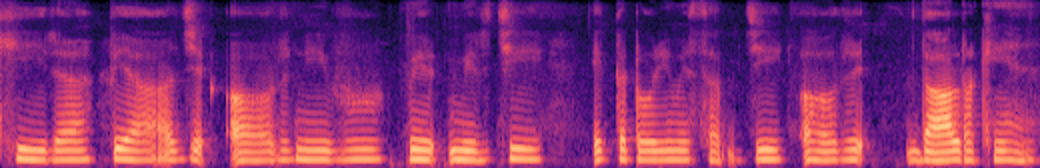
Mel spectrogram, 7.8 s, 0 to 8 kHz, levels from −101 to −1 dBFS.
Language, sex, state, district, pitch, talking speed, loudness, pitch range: Hindi, female, Bihar, Jamui, 165 Hz, 105 wpm, -19 LUFS, 160-170 Hz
